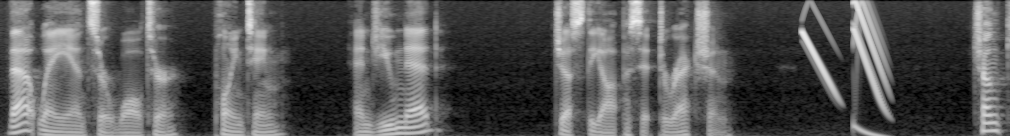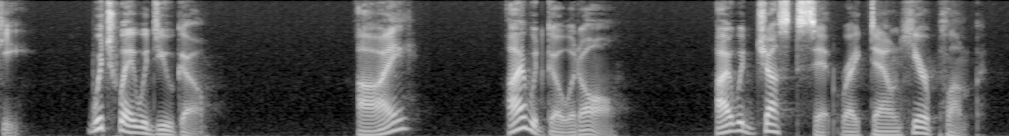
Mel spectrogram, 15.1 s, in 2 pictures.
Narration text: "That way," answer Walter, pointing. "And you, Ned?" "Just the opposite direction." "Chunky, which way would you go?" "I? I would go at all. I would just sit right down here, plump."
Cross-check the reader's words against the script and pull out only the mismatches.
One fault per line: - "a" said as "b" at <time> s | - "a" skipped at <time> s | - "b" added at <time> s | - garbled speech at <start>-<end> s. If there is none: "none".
none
